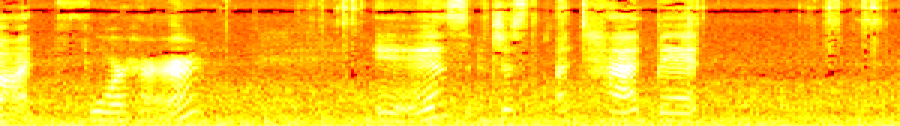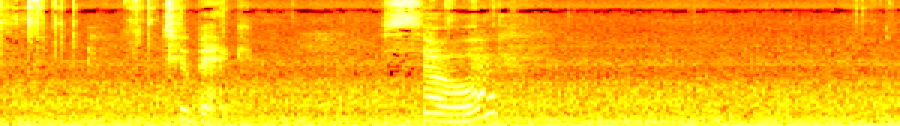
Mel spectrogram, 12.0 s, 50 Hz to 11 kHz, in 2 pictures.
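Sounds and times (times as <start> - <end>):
low hum inside car: 0.0 - 12.0
metallic clinks of harness buckles: 2.0 - 2.5, 5.3 - 7.2.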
